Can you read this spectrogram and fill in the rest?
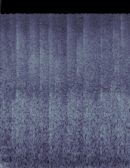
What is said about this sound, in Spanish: Muy bien, vamos a dar un aplauso al Señor.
